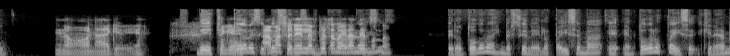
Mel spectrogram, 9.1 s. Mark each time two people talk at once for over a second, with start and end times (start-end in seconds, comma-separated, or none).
2.7-4.9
